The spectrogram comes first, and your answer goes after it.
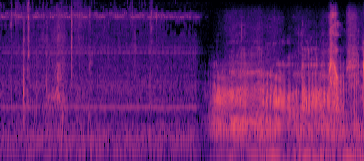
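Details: Lions in the Sabi Sand area, South Africa, on an afternoon game drive near sunset, growl and grumble at each other, apparently squabbling over scraps of meat, in a harsh, rumbling chorus after a quiet, humming start.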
